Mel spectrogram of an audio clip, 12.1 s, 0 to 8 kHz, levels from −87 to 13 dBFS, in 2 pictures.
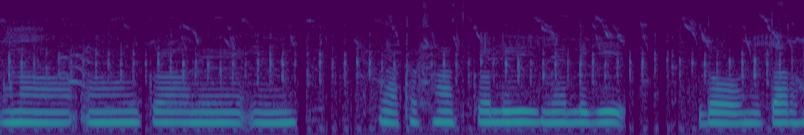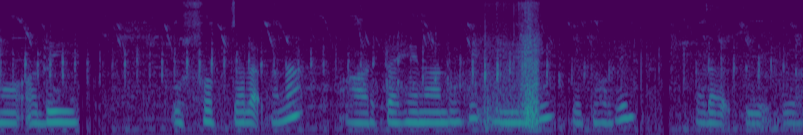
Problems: constant background noise, low volume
